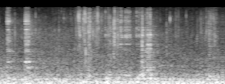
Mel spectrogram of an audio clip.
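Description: Gloved hands pressing a succulent rosette into potting soil in a pot: a few short, soft rustles and scratches of soil and glove, over a low room hum.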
